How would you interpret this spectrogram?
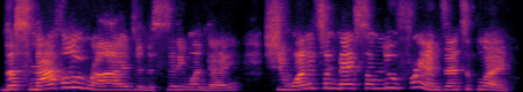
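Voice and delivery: a light storybook reading voice; reading to children. Acted. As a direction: read it like a picture book for kids. Reads the picture book aloud.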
